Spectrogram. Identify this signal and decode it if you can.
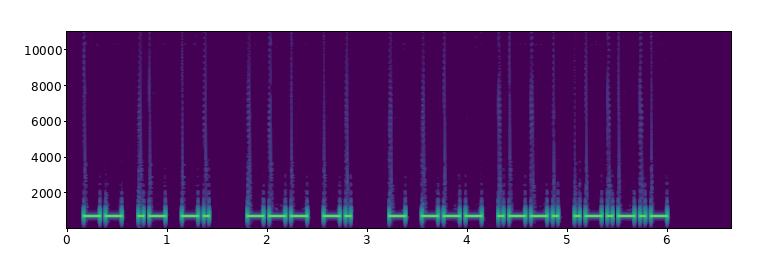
Morse code, heard as a keyed tone, about 22 wpm, 700 Hz. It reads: MAN ON TOP.
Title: Sentences from Top 1000 Words - Review Part 2 - 22wpm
